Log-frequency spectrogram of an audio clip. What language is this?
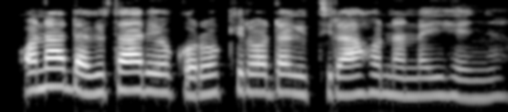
Kikuyu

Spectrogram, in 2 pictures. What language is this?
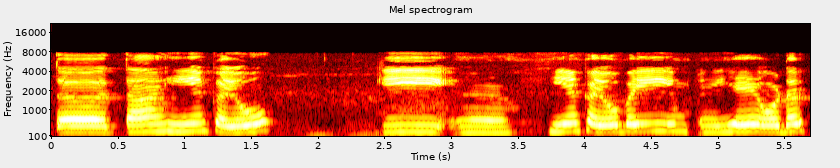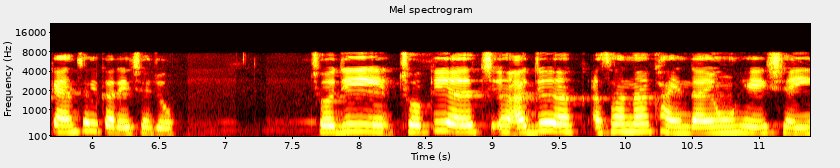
Sindhi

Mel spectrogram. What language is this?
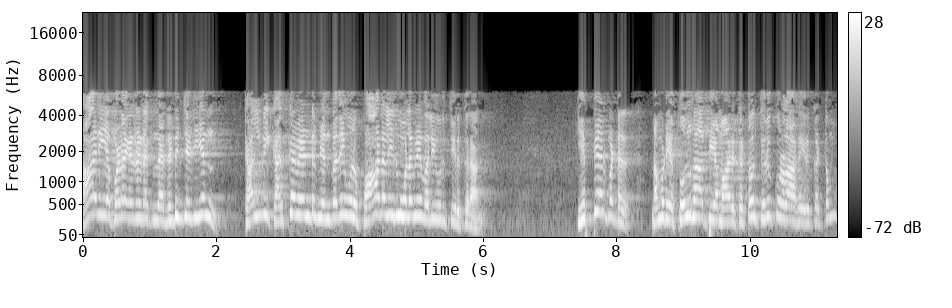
Tamil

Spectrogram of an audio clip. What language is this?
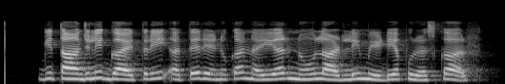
Punjabi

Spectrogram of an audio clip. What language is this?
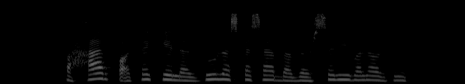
Pashto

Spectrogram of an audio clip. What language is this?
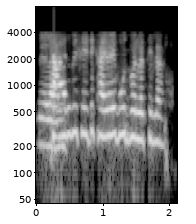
Odia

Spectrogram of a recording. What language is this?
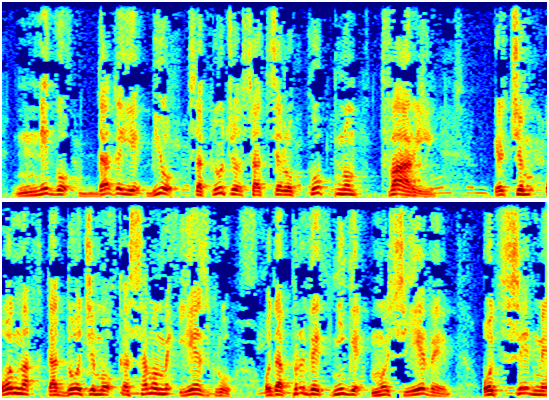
Croatian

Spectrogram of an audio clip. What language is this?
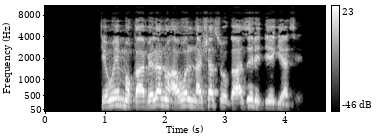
Bateri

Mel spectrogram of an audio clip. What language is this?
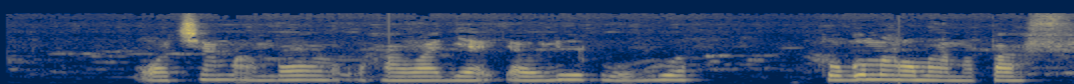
Swahili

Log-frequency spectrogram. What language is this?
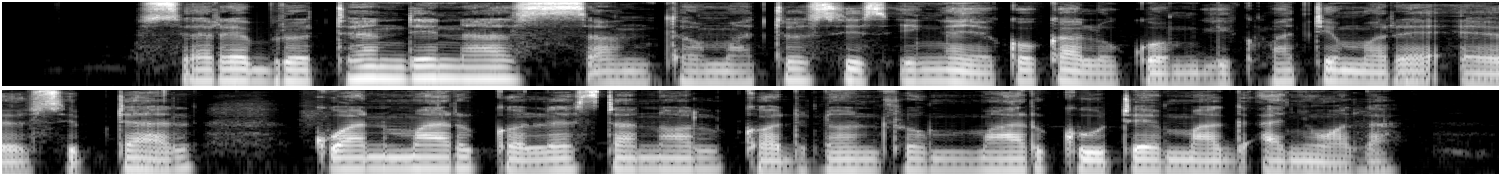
Luo (Kenya and Tanzania)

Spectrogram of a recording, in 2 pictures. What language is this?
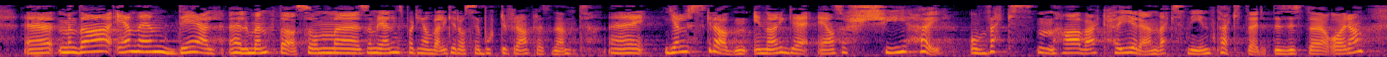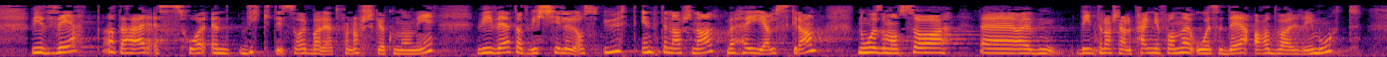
Norwegian Bokmål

